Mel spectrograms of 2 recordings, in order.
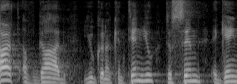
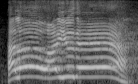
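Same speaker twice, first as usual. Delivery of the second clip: high, loud, slow wake-up call; 10 semitones higher, 8 dB louder, slower than usual. Acted. Preacher loudly calls out to see if the crowd is listening. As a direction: stretch out there like knocking on a door. Calling out to the congregation.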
